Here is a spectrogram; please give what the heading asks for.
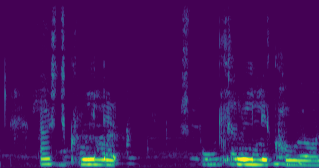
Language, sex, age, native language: Icelandic, male, 10, Icelandic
